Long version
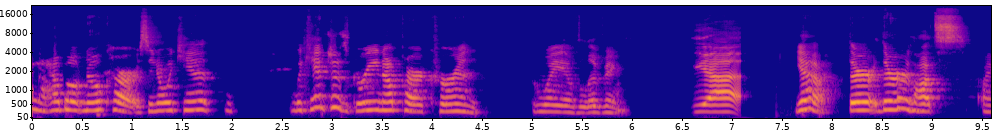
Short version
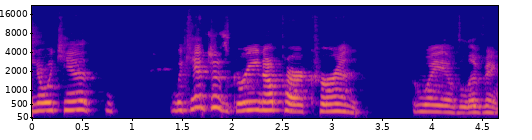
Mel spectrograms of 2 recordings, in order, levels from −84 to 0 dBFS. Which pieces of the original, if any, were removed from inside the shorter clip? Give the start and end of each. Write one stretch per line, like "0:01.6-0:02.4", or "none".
none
